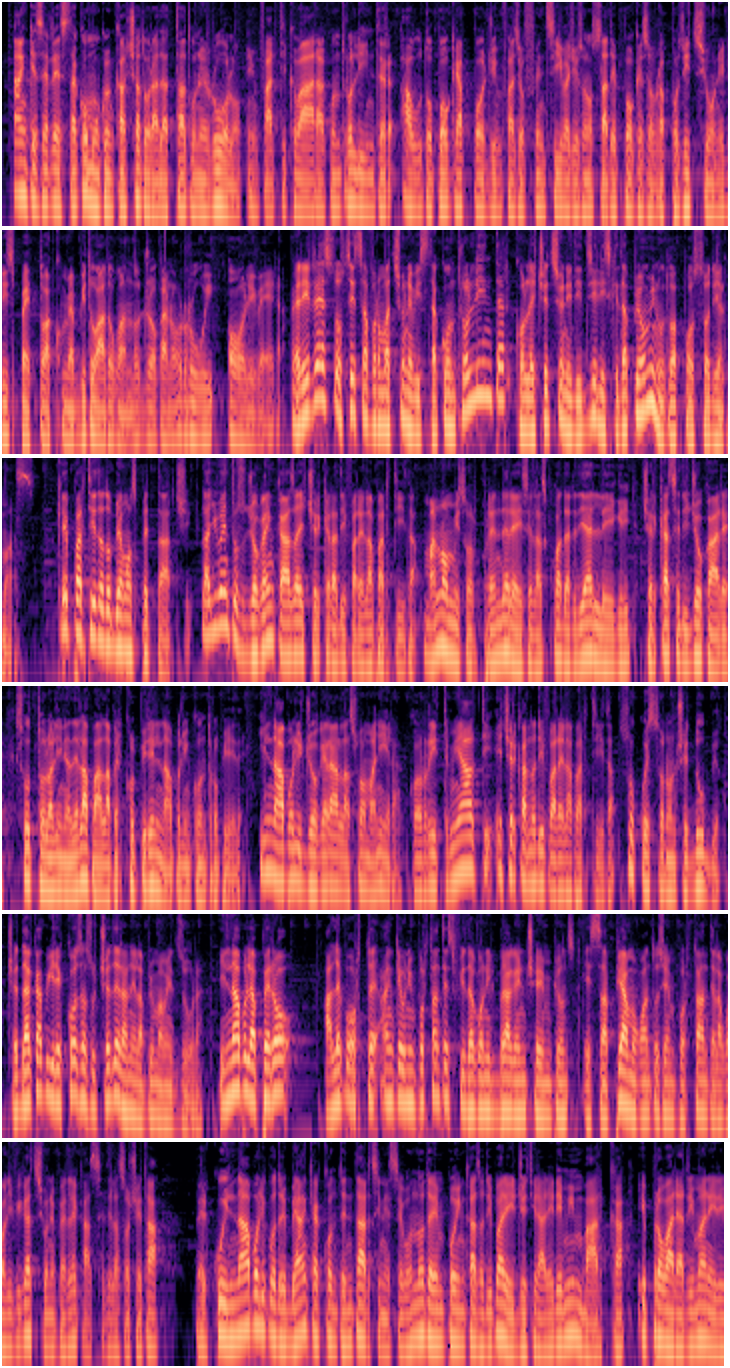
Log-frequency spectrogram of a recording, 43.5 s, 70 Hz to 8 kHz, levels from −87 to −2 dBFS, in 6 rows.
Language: Italian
